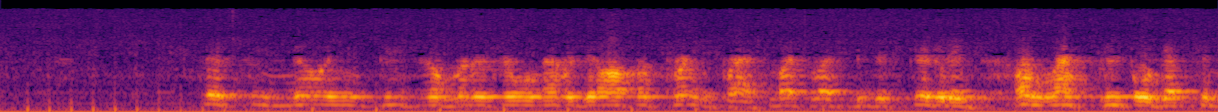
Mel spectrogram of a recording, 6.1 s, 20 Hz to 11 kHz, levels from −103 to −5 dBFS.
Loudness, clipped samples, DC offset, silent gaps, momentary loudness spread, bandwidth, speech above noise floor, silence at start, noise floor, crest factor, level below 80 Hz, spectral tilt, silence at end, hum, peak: -29 LUFS; under 0.1%; 0.9%; none; 10 LU; 8.4 kHz; 22 dB; 0.25 s; -50 dBFS; 18 dB; -56 dBFS; -7 dB/octave; 0 s; none; -12 dBFS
